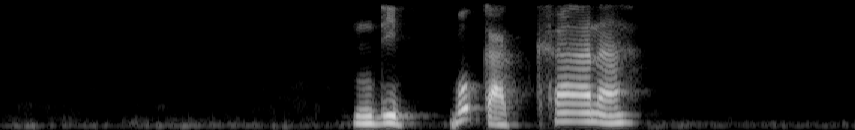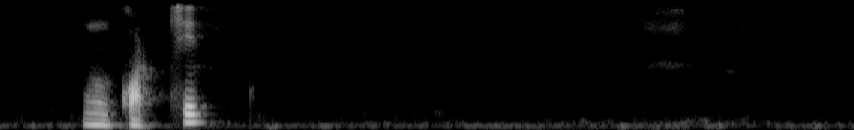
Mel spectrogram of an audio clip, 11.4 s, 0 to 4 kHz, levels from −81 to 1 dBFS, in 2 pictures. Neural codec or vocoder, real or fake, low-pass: codec, 24 kHz, 1.2 kbps, DualCodec; fake; 3.6 kHz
